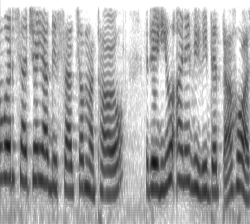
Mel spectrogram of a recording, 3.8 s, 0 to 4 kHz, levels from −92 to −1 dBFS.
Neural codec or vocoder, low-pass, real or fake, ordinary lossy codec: codec, 16 kHz, 4 kbps, X-Codec, HuBERT features, trained on general audio; 3.6 kHz; fake; none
